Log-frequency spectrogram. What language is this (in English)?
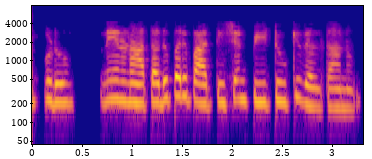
Telugu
